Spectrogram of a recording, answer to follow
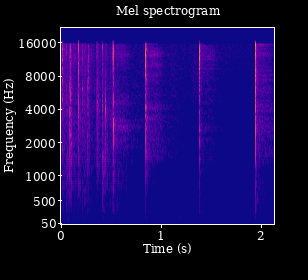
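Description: Brief hand applause: a quick flurry of sharp claps that thins out to single claps about half a second apart.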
